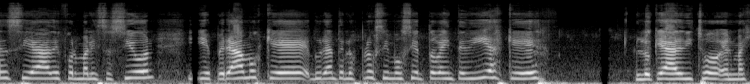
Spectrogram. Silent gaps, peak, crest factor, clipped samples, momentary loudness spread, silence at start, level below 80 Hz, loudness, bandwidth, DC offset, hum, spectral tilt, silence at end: 6.02-6.06 s; 0 dBFS; 14 dB; under 0.1%; 10 LU; 0 s; -22 dBFS; -14 LUFS; 18 kHz; under 0.1%; none; -4.5 dB/octave; 0 s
